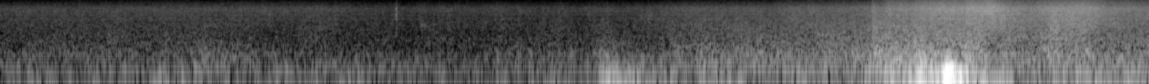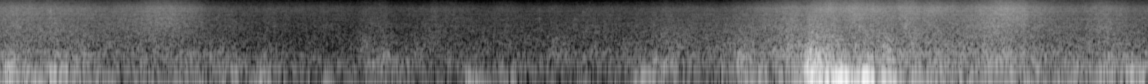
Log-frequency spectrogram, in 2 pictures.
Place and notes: Las Puntas, Santa Cruz de Tenerife, España - Bufadero de Las Puntas
This recording was made in a place called Las Puntas, just in the entrance of the smallest hostel in the world. There we can find a “bufadero”. Is a hole in the volcanic ground throw which the wind, pushed by the waves of the ocean, blows.
Santa Cruz de Tenerife, Spain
